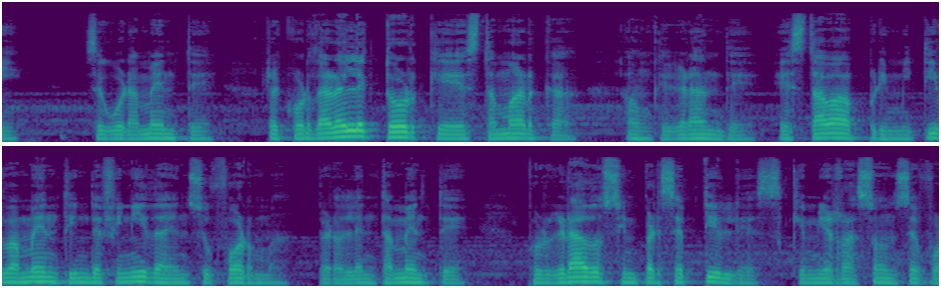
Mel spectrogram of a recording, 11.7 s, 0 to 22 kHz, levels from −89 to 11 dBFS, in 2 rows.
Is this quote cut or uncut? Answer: uncut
